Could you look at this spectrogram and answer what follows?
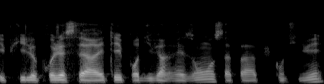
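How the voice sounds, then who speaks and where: A man's very deep, low voice at a moderate pace, flat and monotone, in a dry, close sound with no echo. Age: 30s. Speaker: trainee in a tech retraining program. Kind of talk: podcast testimony. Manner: hesitant, many fillers.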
